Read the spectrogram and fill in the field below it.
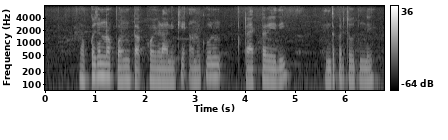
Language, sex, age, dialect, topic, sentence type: Telugu, male, 18-24, Southern, agriculture, question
